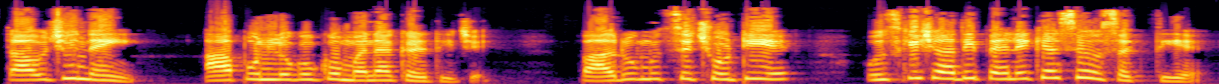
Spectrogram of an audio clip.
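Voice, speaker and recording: A woman's voice: high-pitched, normal speed, no echo, clean studio sound, close to an everyday voice. A woman voicing a spoiled, haughty young woman who whines and snaps. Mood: indignant.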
